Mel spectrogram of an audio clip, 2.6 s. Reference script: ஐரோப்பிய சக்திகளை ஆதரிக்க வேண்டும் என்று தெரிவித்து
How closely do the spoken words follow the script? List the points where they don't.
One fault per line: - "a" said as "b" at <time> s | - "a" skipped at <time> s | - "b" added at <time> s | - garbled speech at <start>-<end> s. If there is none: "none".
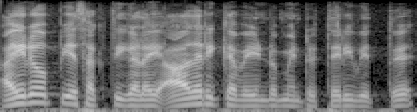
none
